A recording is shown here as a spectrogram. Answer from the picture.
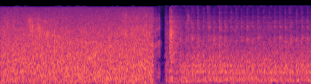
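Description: A steady hiss like rain or pouring sand cuts off abruptly a little past a second in. It gives way to the quieter, steady running of a film projector.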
